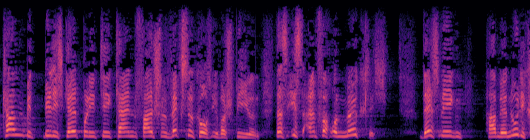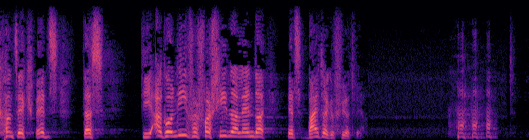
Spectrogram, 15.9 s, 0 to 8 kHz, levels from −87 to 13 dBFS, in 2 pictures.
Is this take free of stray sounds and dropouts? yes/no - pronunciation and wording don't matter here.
no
